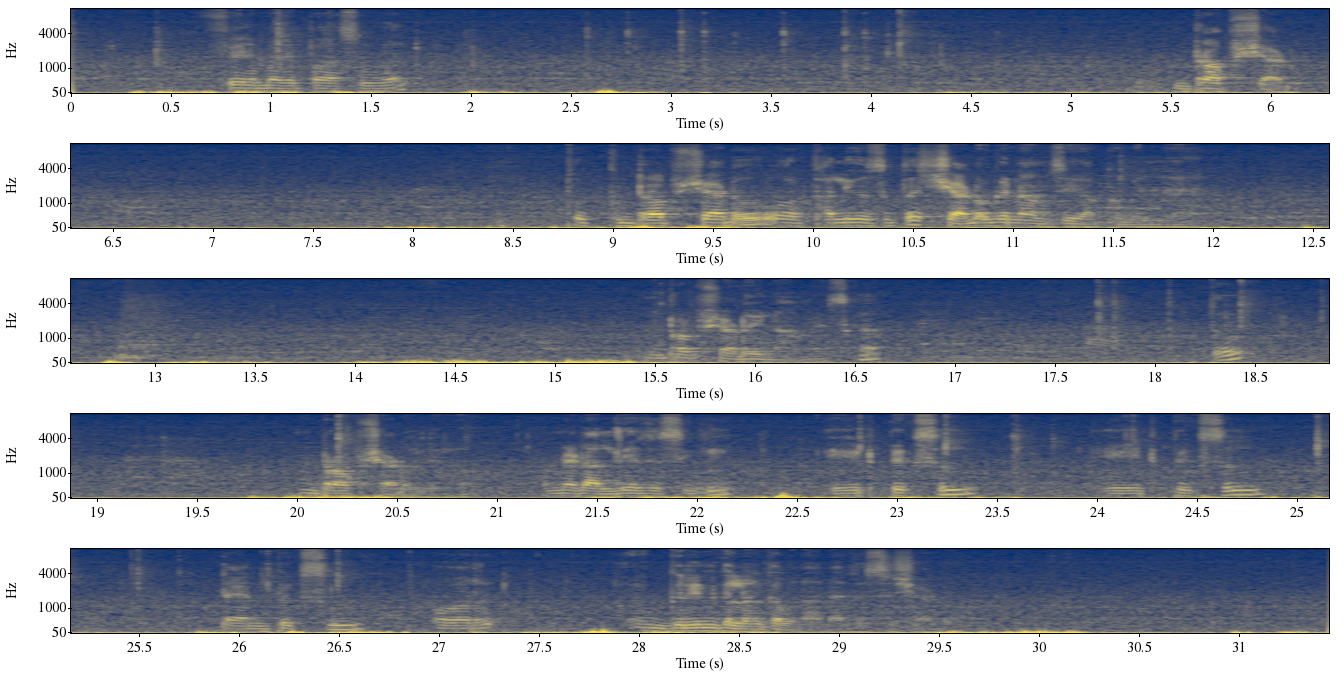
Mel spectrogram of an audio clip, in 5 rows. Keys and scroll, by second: 0.3 ctrl+c, 1.3 ctrl+v, 3.2 ctrl+shift+Left, 4.2 ctrl+space, 18.5 ctrl+space.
